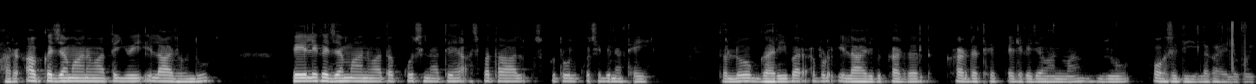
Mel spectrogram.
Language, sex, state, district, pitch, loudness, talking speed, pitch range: Garhwali, male, Uttarakhand, Uttarkashi, 140 Hz, -21 LUFS, 200 wpm, 130-145 Hz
